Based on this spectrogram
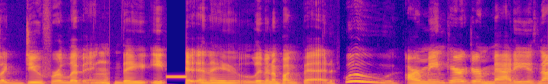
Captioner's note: beep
